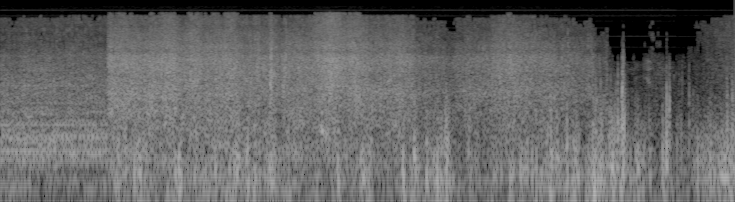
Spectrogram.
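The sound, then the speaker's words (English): A large ocean-going catamaran out at sea for deep sea sport fishing runs in strong wind, with loud, steady rushing and gusts buffeting the microphone over the wash of waves and water. No one speaks. “David takes out the largest of his ocean going catamarans.”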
